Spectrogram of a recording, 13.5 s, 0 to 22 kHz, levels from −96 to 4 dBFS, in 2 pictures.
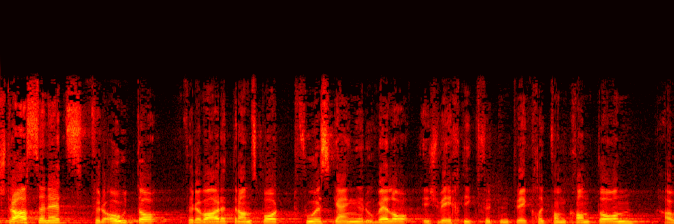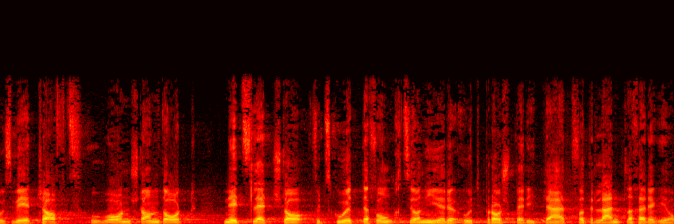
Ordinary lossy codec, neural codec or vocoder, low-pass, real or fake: none; none; 14.4 kHz; real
